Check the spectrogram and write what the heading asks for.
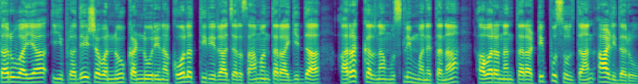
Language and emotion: Kannada, neutral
